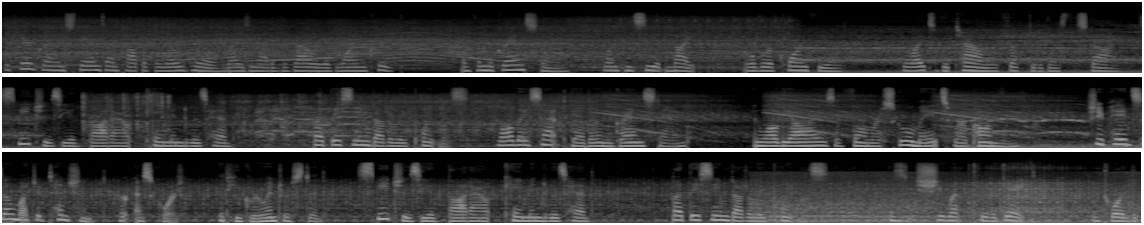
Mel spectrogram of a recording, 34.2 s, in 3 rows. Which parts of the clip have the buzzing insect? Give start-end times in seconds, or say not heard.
30.2-34.1.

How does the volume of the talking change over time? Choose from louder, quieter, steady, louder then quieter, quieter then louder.
louder.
